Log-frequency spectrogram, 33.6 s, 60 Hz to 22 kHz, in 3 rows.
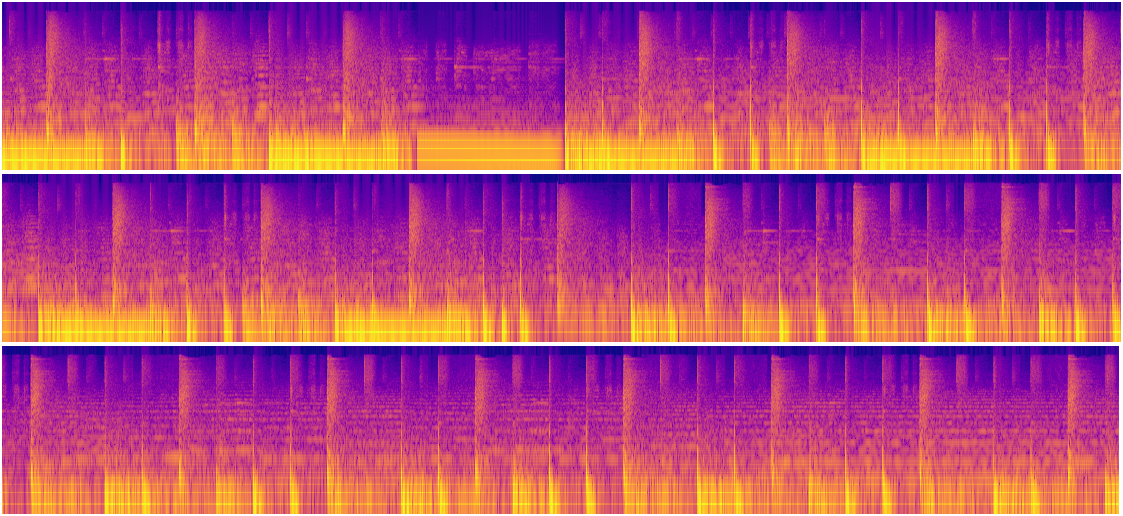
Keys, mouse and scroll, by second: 4.2 alt+shift+click, 14.6 Return, 26.2 shift+click, 27.8 shift+click, 28.9 shift+click, 30.3 shift+click.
